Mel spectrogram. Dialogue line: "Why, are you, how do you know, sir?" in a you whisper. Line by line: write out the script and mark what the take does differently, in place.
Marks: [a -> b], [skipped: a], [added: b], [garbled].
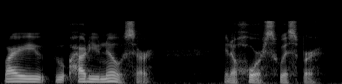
"Why, are you, how do you know, sir?" in a [you -> hoarse] whisper.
